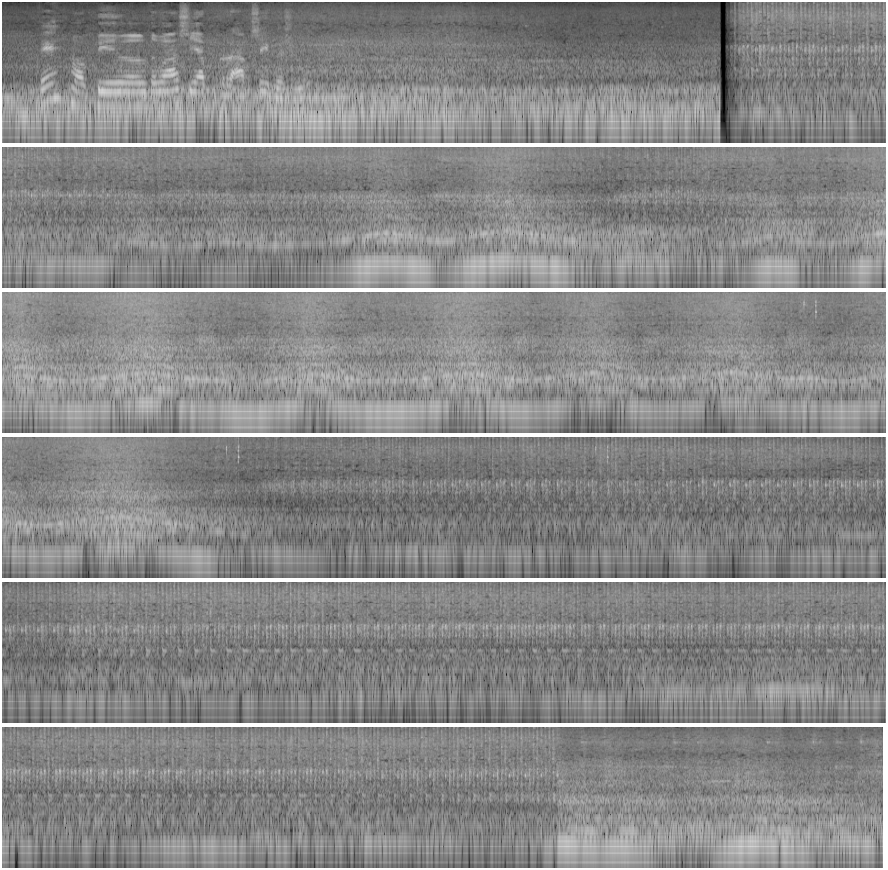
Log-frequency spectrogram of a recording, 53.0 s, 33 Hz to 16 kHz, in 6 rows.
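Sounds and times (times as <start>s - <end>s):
diesel engine running: 0.0s - 53.0s.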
